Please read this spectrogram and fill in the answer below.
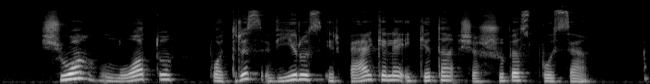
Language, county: Lithuanian, Panevėžys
